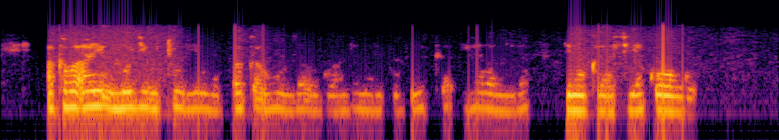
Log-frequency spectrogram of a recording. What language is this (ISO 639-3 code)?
kin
